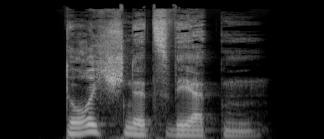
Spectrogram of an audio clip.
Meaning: dative plural of Durchschnittswert
- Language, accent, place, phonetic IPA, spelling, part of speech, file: German, Germany, Berlin, [ˈdʊʁçʃnɪt͡sˌveːɐ̯tn̩], Durchschnittswerten, noun, De-Durchschnittswerten.ogg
